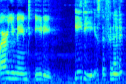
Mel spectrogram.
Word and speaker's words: EDI: is a jar why are you named Edie Edie is the phonetic pronunciation of e that is an acronym for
